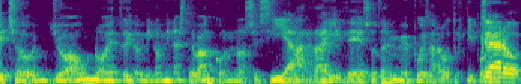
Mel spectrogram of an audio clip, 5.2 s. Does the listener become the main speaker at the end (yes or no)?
yes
